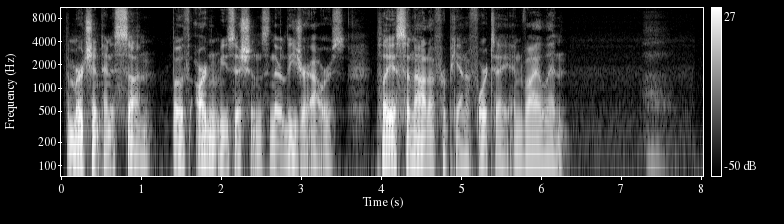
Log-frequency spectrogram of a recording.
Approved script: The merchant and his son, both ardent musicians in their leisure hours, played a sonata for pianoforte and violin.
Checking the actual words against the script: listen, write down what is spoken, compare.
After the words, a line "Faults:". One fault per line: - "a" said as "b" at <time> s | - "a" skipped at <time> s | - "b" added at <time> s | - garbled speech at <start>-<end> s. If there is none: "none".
The merchant and his son, both ardent musicians in their leisure hours, play a sonata for pianoforte and violin.
Faults:
- "played" said as "play" at 3.9 s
